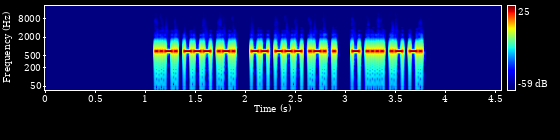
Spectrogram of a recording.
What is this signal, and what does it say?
Morse code, heard as a keyed tone, about 50 wpm, 700 Hz. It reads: FOR MORE THAN
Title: Sets of 3 Words 50wpm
